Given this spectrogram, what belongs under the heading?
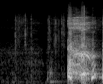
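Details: A woman coughs and apologises mid-speech, saying she has lost her voice completely: cough.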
